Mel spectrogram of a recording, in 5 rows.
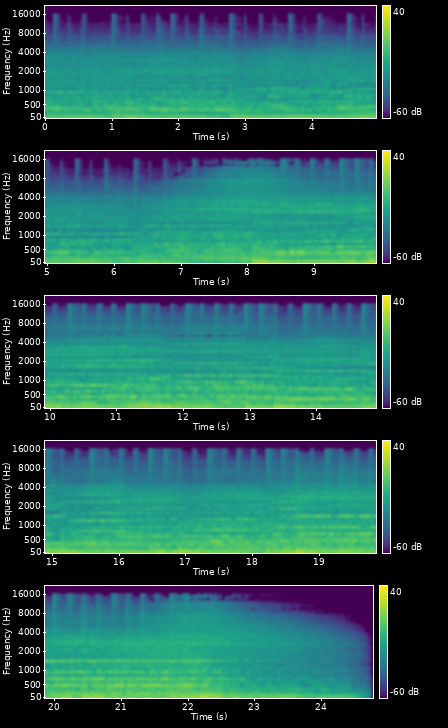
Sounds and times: Music: 0.0s - 24.7s.

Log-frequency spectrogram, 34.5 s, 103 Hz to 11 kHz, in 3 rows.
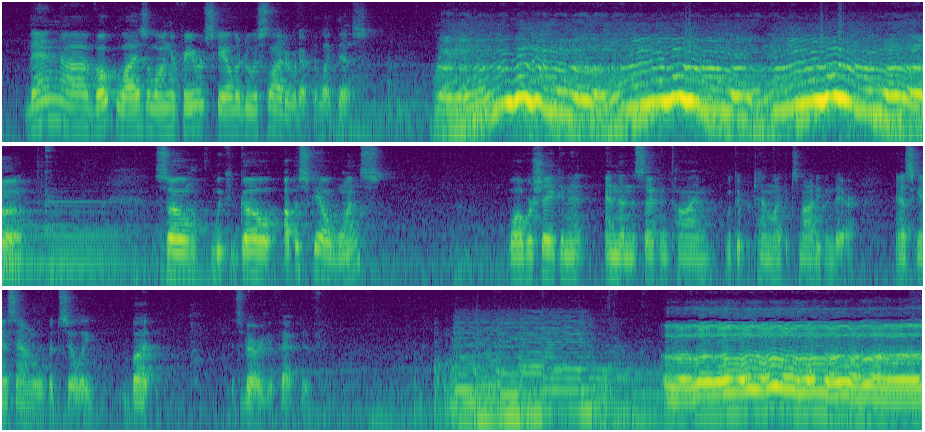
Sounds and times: Speech: 0.3s - 4.6s, 13.5s - 16.3s, 17.9s - 25.1s, 25.9s - 27.0s
Music: 4.6s - 14.2s, 27.6s - 31.7s.

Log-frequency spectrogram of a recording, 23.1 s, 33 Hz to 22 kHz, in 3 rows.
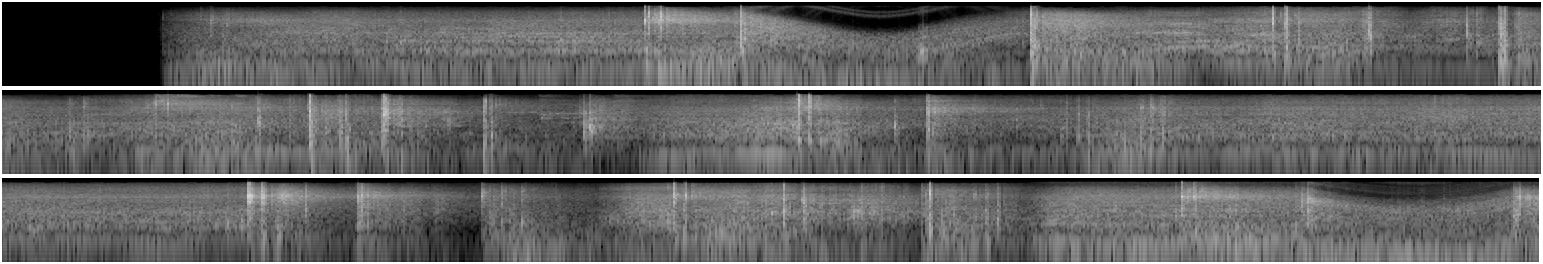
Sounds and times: Inside, large room or hall: 0.8s - 4.0s, 4.9s - 22.0s, 22.8s - 23.0s
Music: 5.1s - 23.0s.

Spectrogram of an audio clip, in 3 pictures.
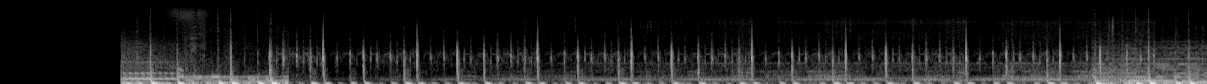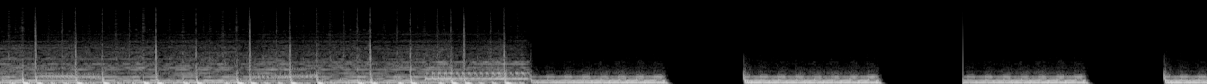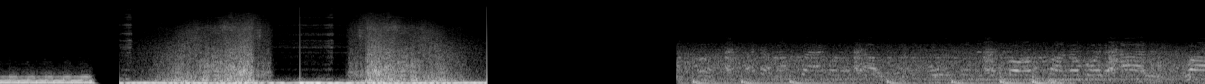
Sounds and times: Music: 1.2s - 18.8s, 30.9s - 35.6s.

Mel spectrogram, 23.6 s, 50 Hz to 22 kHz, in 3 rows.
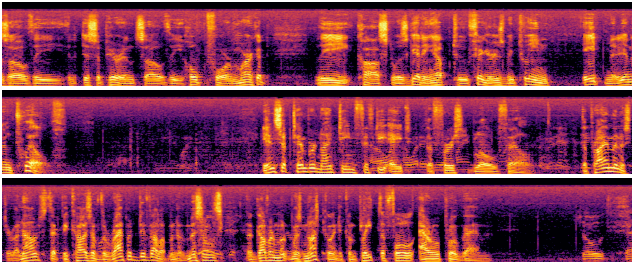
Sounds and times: Speech: 0.0s - 8.7s, 11.1s - 21.9s.

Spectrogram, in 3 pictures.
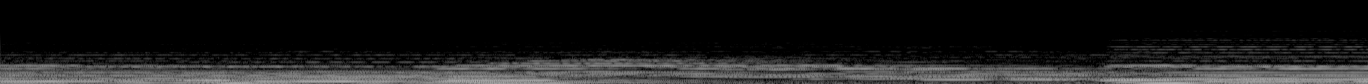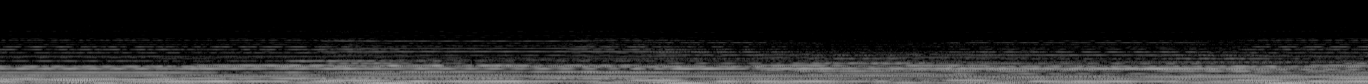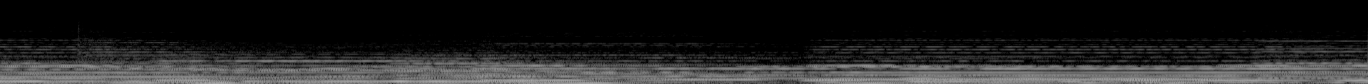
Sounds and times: Music: 0.0s - 41.0s.

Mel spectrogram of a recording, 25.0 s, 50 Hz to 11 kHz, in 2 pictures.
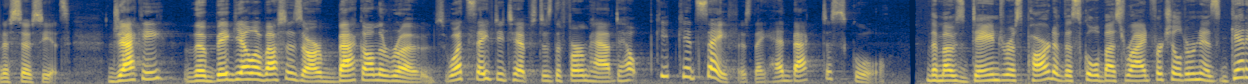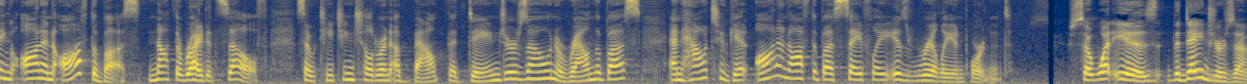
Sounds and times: Speech: 0.0s - 22.6s, 23.2s - 24.9s.

